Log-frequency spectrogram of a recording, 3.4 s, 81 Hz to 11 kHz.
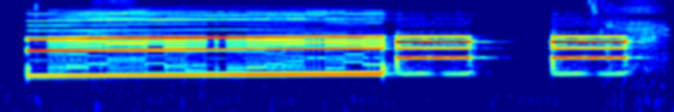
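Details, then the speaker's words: Mindray BeneHeart D3/D6 defibrillator in manual mode charged for cardiac arrest demonstration: steady rising electronic charging tone about two seconds, then two short repeated ready beeps; first energy 200 joules, automatically escalating. "if I was to charge the defibrillator on this occasion I would press charge"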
